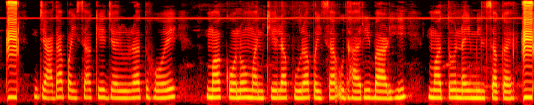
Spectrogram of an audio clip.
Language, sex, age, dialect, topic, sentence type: Chhattisgarhi, female, 18-24, Western/Budati/Khatahi, banking, statement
